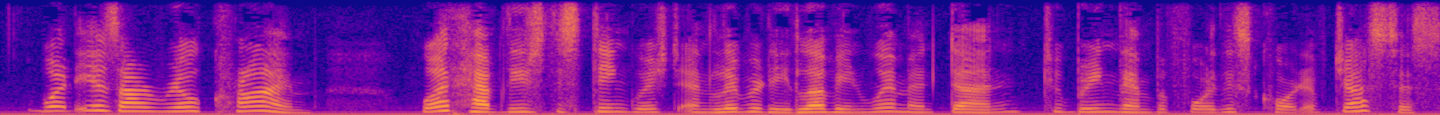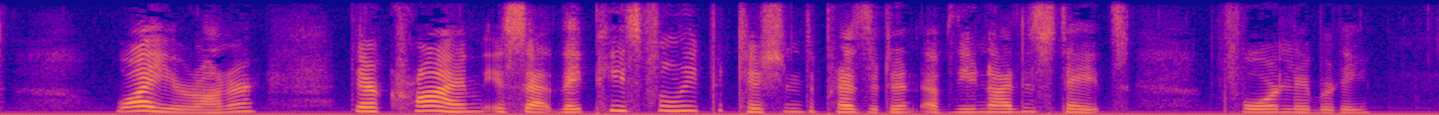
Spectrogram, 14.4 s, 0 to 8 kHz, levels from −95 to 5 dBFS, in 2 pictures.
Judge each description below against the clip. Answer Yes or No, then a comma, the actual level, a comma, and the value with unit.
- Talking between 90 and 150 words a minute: No, average, 165 wpm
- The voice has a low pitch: No, high, 235 Hz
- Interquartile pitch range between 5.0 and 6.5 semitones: No, average, 3.6 semitones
